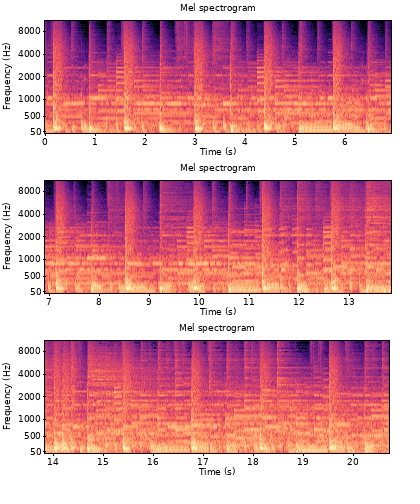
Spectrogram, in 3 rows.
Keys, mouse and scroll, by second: 0.1 Tab, 0.5 click, 1.1 click, 1.5 g, 2.4 click, 2.6 g, 3.4 click, 3.5 g, 4.7 click, 4.9 g, 5.6 click, 5.7 g, 6.6 click, 6.7 g, 7.2 click, 7.3 g, 7.9 click, 8.0 g, 9.4 scroll down 2, 9.6-10.6 middle drag, 10.6-11.3 scroll up 1, 11.3 KP_1, 11.7 click, 12.6 middle click, 13.2 KP_7, 13.8 s, 15.8 ., 16.4 s, 18.1 KP_3, 18.7 /, 18.9 scroll down 1, 19.1-20.1 middle drag, 20.1 s.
